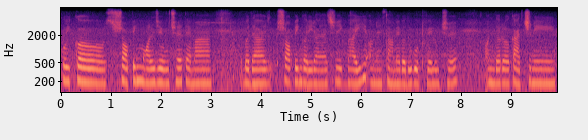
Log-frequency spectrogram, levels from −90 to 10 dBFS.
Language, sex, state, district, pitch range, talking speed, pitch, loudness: Gujarati, female, Gujarat, Gandhinagar, 180-195 Hz, 120 wpm, 185 Hz, -18 LUFS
